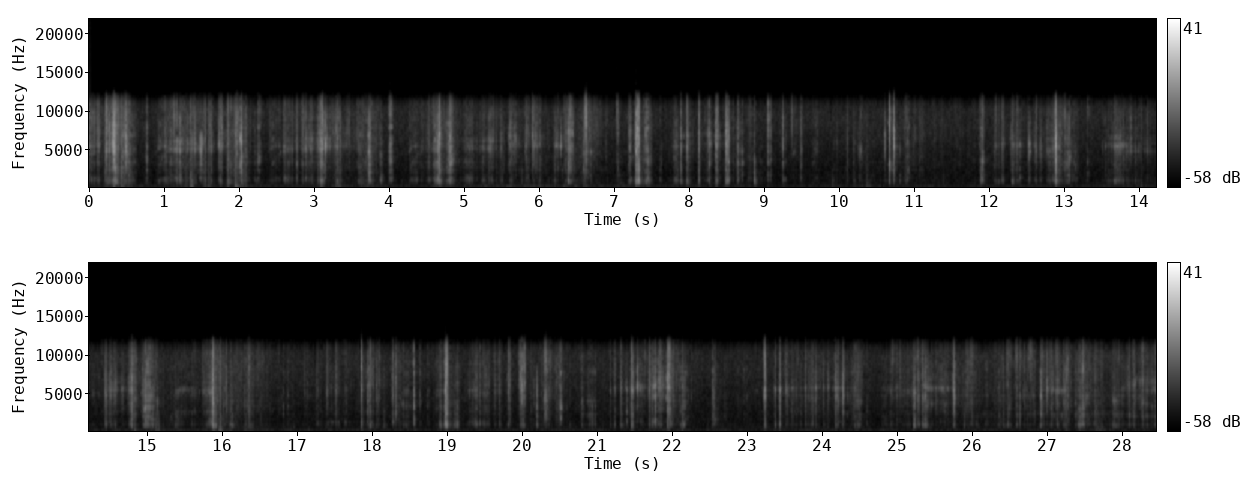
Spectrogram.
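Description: Snap-off utility knife blade cutting into a bar of soap. The soap gives off crisp, irregular clicks and crunches as flakes and chunks break away under the blade.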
